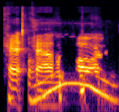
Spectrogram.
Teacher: the K and the G, so we call those your velar, your back sounds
